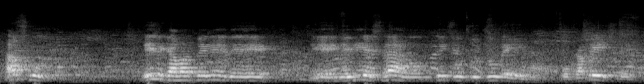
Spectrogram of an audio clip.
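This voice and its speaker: An actor playing a grumbling, scheming old village potion-maker with a Sicilian accent in an amateur dialect stage comedy. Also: male voice, sits high, unhurried, lo-fi sound, crowd noise. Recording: echoey hall from far off, noisy audience.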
